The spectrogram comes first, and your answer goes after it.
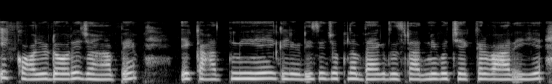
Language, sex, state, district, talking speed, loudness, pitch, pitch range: Hindi, female, Bihar, West Champaran, 230 wpm, -16 LUFS, 250 Hz, 240-260 Hz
